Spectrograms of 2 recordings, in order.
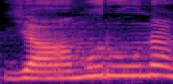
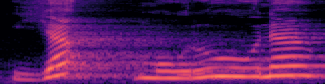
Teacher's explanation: اب یہاں پر دیکھیں یہ الف تو نہیں رہا نا، اس کے اوپر حرکت آ گئی تو یہ حمزہ بن گیا. تو حمزہ کے اوپر جب جزم آئے گی تو آپ نے اس کو جھٹکا دینا ہے، نہ کہ اس کو آپ نے الف مدہ بنا کے پڑھنا ہے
